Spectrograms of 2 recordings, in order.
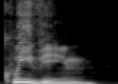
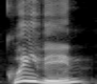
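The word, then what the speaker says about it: Caoimhín: Koyman. Something like Koyan. – It's pronounced Kuivin. – Kuivin. – I'm not making a joke. That is how it's.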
